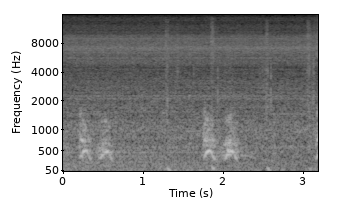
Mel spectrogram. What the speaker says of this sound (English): There's a dog barking.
